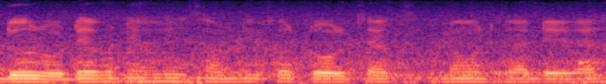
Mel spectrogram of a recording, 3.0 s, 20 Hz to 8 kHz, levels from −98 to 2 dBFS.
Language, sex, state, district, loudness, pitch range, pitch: Hindi, male, Madhya Pradesh, Katni, -16 LUFS, 110-115 Hz, 115 Hz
